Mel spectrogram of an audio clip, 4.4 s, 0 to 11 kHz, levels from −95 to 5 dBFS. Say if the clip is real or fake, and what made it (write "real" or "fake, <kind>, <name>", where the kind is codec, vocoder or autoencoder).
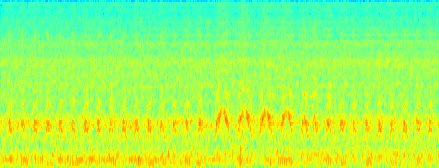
real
